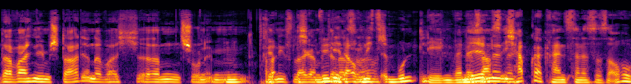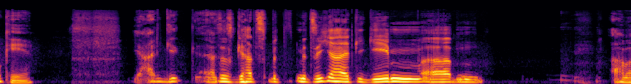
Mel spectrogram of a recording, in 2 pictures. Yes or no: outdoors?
yes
